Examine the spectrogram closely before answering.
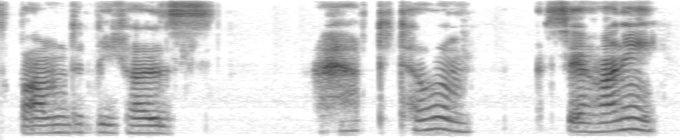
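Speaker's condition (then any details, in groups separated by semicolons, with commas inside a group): Cerebral palsy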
